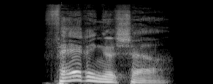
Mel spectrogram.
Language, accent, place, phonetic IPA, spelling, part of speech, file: German, Germany, Berlin, [ˈfɛːʁɪŋɪʃɐ], färingischer, adjective, De-färingischer.ogg
- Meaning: inflection of färingisch: 1. strong/mixed nominative masculine singular 2. strong genitive/dative feminine singular 3. strong genitive plural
